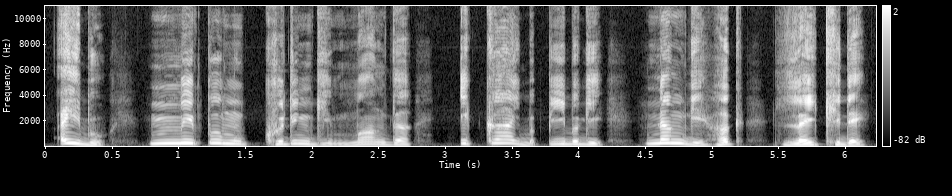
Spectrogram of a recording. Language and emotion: Manipuri, angry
